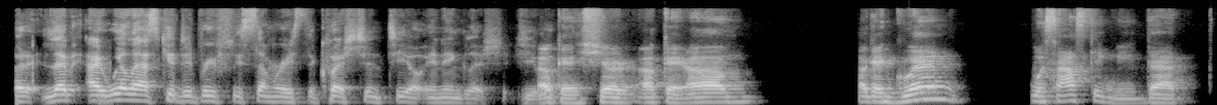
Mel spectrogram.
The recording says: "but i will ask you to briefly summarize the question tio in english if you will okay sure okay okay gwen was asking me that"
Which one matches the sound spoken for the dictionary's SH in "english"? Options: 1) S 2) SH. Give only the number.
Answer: 2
